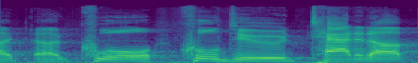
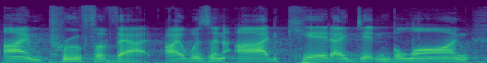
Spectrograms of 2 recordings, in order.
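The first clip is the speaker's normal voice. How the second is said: sincere; 6 semitones lower, 3 dB quieter than usual. Real, not acted. Sincere message to bullied kid.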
